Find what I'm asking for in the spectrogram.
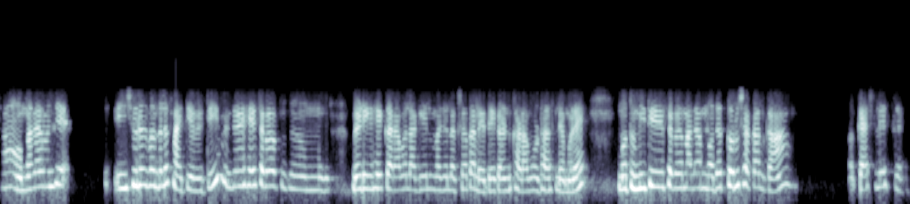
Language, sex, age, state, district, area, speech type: Marathi, female, 60+, Maharashtra, Kolhapur, urban, conversation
